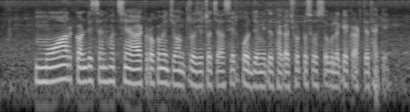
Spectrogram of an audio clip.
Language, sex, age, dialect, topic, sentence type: Bengali, male, 25-30, Western, agriculture, statement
